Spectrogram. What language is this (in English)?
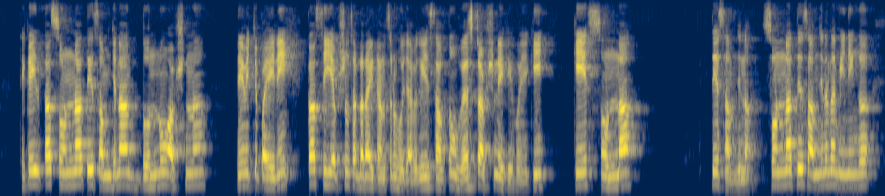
Punjabi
